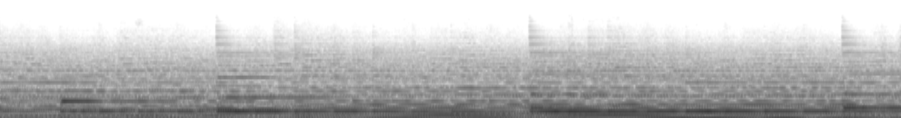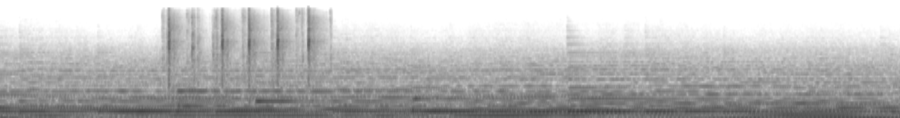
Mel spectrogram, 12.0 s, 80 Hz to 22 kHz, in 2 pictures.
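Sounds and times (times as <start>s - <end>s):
sharp typewriter-like clicks: 7.1s - 8.2s.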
